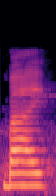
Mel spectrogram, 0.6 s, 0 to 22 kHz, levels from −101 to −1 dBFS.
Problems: constant background noise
